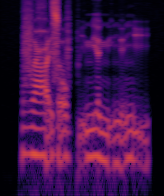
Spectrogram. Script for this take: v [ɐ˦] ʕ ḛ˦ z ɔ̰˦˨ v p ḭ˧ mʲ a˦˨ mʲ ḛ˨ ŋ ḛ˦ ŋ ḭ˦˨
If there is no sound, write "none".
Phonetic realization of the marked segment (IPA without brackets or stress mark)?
ɐ˦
